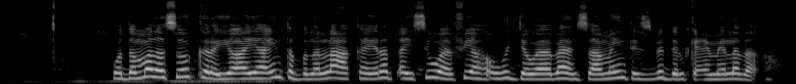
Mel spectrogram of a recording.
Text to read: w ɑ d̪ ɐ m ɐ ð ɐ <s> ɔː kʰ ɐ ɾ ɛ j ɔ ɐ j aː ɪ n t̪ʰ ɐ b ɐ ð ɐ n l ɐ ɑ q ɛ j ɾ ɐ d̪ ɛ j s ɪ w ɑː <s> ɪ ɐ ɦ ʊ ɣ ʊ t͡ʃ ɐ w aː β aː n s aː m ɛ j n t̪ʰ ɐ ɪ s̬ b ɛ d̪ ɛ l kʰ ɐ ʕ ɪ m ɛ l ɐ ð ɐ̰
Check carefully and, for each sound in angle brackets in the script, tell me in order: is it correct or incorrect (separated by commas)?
correct, incorrect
